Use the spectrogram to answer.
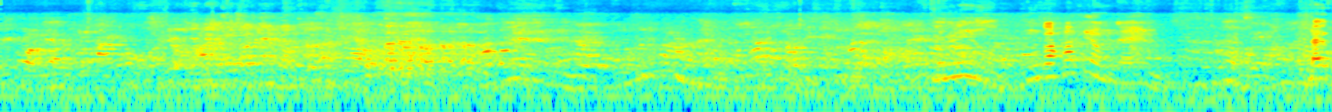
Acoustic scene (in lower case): restaurant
